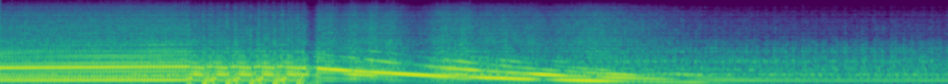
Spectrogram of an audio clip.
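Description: A simulated engine's revs drop sharply as the throttle is released.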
